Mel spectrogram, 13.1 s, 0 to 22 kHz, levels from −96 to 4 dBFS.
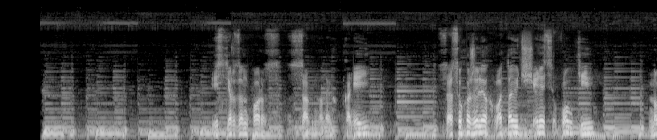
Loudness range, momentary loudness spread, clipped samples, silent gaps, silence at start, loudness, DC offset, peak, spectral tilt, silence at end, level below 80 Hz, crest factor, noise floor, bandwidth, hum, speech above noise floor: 11 LU; 15 LU; under 0.1%; none; 0.85 s; -18 LUFS; under 0.1%; 0 dBFS; -7 dB/octave; 0 s; -36 dBFS; 18 dB; under -90 dBFS; 13 kHz; none; over 75 dB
